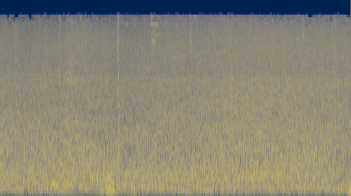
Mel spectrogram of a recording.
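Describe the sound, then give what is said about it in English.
A steady, rushing hiss of a stream or river flowing under a bridge fills the whole stretch, dense and unchanging, in blazing sunshine, with no voices. “So we're actually podcasting, walking over a bridge, over the stream, river.”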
